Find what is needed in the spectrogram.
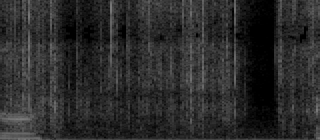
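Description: Clear plastic bag crinkling as it is handled.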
